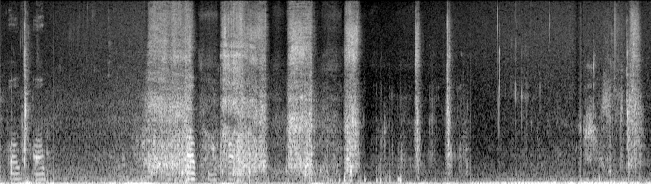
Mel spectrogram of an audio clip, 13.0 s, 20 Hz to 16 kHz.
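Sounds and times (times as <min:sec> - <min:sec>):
chewing clicks and mouth smacks: 0:07.8 - 0:11.1.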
